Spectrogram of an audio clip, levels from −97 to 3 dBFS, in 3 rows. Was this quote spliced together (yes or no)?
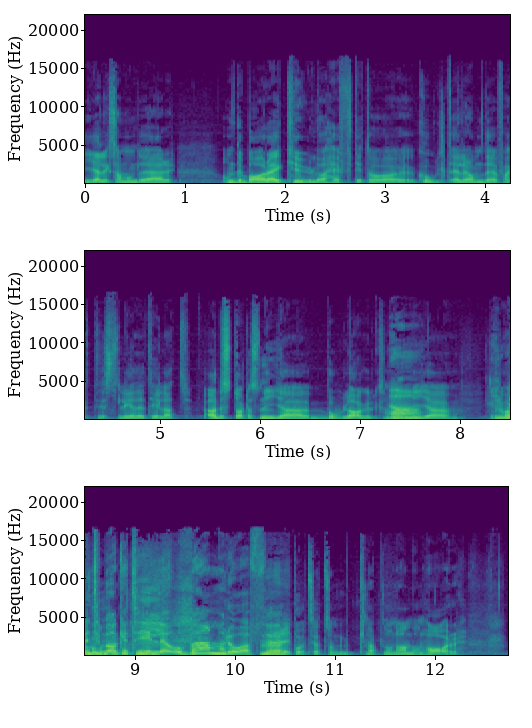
yes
